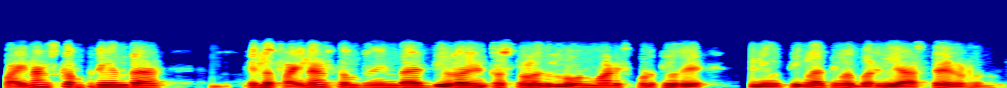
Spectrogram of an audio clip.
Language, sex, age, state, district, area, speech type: Kannada, male, 45-60, Karnataka, Dharwad, rural, conversation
